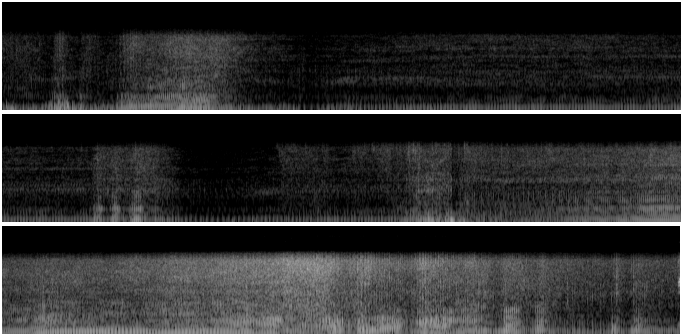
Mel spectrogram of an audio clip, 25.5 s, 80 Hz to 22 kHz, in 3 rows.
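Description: Kawasaki KX250 dirt bike engine running under a rider on a dirt trail. It pulls at low revs for much of the ride, then revs up and down harder in the last third. There is one sharp knock a little past halfway.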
